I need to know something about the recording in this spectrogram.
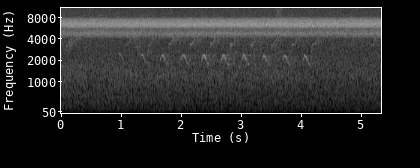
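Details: Loud summer cicadas keep up a constant high, hissing drone; underneath, a clear falling note repeats about eight times, roughly three per second, in the middle seconds.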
